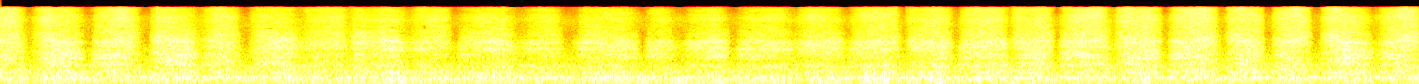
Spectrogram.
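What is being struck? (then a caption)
Closed hardcover book. Fingertips and nails scratch the cover of a closed, solid hardcover book lying flat on a table. The sound is a steady run of dry, bright scratching strokes in a loose back-and-forth rhythm, with a faint low hum underneath.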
